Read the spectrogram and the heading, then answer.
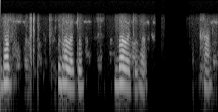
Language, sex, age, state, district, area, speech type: Sanskrit, female, 18-30, Maharashtra, Mumbai Suburban, urban, conversation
